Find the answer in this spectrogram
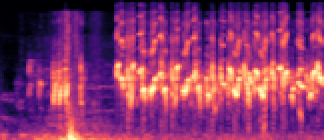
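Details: Sooty-headed bulbul in a fighting bout, used to provoke rivals to sing back: a short low whoosh, then about two seconds of fast, scratchy, tumbling chatter, the notes packed closely together.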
